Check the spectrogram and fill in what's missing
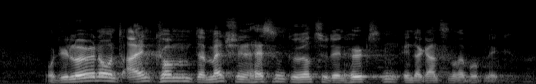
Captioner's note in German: none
